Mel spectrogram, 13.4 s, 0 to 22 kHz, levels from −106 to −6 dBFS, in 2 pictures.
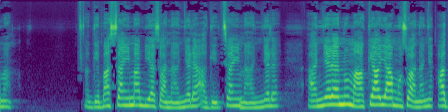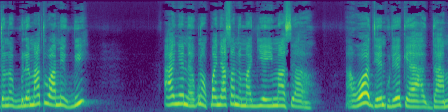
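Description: Speech with compressed frames skipped at 6.44, 9.68 and 12.46 s: roughly half a second of audio vanishes at 6.44 and 12.46 s, and about 0.7 s at 9.68 s.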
